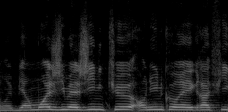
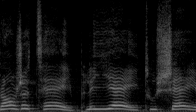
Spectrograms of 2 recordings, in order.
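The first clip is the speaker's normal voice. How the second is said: very slow French with an English accent; 3 semitones higher than usual. Saying French ballet terms like grand jeté, English accent. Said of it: "j'ai envie de le dire avec un accent anglais".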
